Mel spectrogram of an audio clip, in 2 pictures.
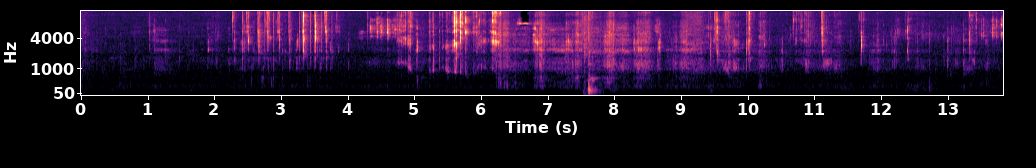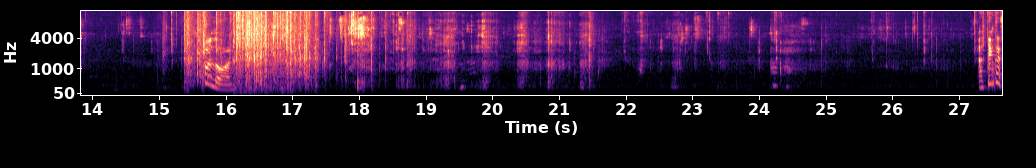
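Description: A person crunching and chewing Doritos tortilla chips: runs of small crisp crunches. A short stretch of voice breaks in a little past the middle.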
